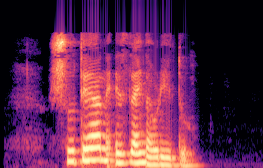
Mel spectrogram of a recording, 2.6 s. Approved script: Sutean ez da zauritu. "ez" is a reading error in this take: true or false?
false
